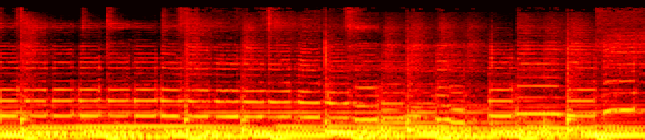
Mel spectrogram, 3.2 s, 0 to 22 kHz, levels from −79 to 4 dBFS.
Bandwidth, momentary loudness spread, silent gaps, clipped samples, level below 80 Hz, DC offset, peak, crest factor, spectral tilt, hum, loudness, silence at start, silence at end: 18 kHz; 1 LU; none; under 0.1%; -24 dBFS; under 0.1%; -6 dBFS; 10 dB; -7 dB/octave; none; -17 LUFS; 0 s; 0 s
